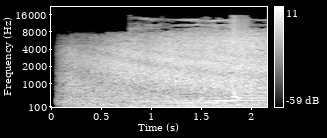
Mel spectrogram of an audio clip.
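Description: An edited whoosh sound effect: a rushing swell that starts abruptly and grows louder, with a faint pitched tone on top, leading into a fast zoom transition.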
